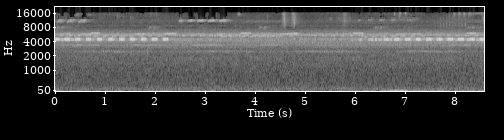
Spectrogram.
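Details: Rapid high chirps from a cricket open the recording, fade into a continuous shrill insect hum, then return as evenly spaced pulses near the end.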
